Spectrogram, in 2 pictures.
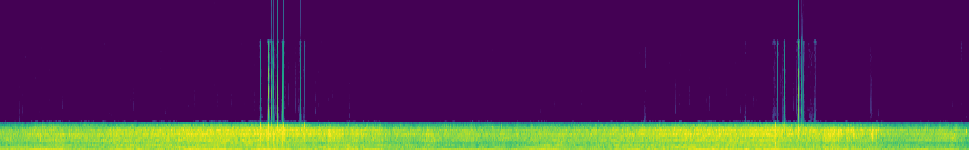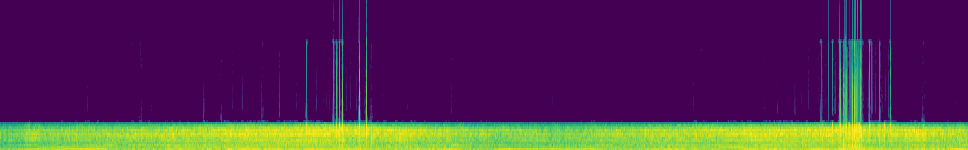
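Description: Onboard sound of a Legend car's Yamaha four-cylinder motorcycle engine racing laps: the pitch climbs for about four seconds down each straight, then falls as the driver lifts for the turns. This repeats about every seven and a half seconds, four times, with a brief sharp click at the top of each climb.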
